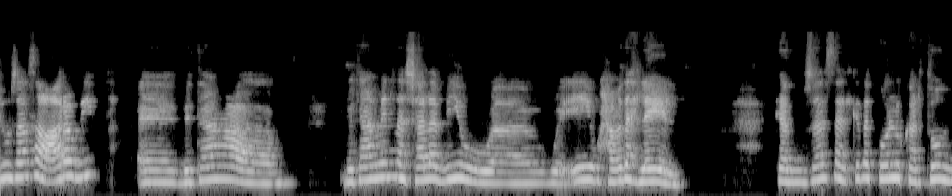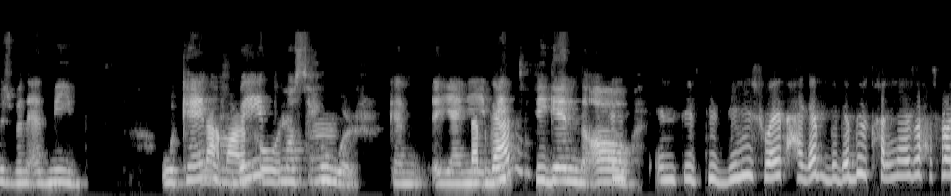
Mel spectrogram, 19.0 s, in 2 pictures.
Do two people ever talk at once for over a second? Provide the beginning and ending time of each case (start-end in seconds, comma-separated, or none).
11.5-13.0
